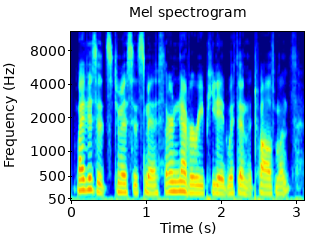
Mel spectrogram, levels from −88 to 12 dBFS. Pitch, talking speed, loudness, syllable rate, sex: 170 Hz, 210 wpm, -18 LUFS, 6.6 syllables/s, female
